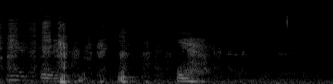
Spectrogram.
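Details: Beagle giving pig-like snorting grunts: three rough, breathy bursts spaced roughly half a second apart, then fading into quiet breathing, with a person talking softly near the start.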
